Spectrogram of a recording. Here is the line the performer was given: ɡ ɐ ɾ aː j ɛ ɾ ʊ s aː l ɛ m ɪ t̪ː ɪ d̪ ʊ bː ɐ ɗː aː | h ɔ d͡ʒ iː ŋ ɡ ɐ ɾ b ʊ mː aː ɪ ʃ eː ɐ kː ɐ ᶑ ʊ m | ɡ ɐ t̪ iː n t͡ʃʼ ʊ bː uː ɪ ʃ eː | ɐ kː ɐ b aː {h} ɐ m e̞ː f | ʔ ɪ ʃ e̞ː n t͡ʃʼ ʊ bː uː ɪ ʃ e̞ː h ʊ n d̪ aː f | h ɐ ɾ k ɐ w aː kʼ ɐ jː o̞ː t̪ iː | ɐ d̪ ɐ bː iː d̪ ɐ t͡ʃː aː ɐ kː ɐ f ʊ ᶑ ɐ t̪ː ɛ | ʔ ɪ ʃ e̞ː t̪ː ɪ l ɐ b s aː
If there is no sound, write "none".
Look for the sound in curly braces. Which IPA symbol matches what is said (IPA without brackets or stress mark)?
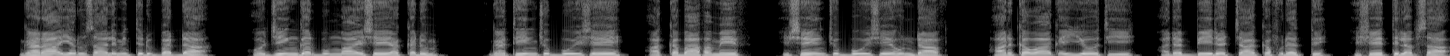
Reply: f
